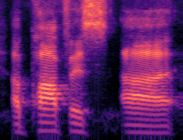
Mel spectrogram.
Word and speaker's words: Apophis: It's the asteroid Apophis, or Apophis, but it's really Apophis, in its proper pronunciation, to come by on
